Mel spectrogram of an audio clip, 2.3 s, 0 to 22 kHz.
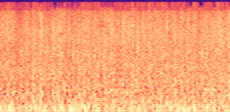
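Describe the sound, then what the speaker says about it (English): Dense, continuous volleys of gunfire and cannon booms crackle in a Warhammer 2 battle, loud and unbroken, with no speech. "Fire the cannons!"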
